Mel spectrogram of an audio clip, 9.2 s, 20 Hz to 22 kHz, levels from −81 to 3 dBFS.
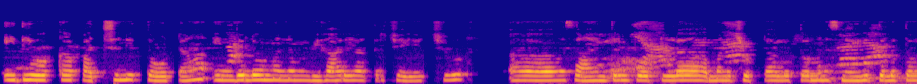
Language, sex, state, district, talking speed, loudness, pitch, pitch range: Telugu, female, Andhra Pradesh, Krishna, 120 wpm, -16 LUFS, 215 Hz, 210-225 Hz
